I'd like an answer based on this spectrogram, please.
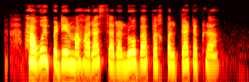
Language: Pashto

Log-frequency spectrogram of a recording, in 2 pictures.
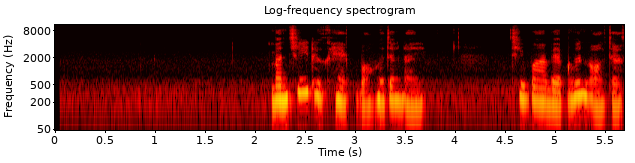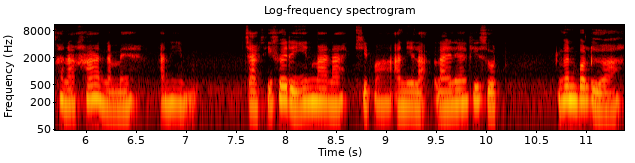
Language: Thai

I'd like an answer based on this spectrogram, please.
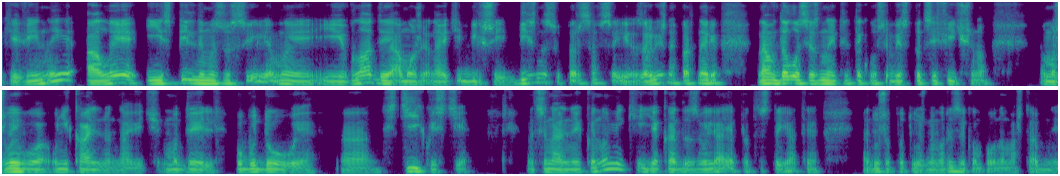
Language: Ukrainian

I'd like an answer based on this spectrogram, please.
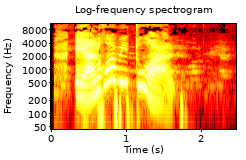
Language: Galician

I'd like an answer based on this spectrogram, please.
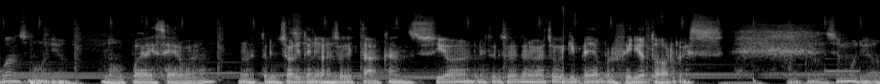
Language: Spanish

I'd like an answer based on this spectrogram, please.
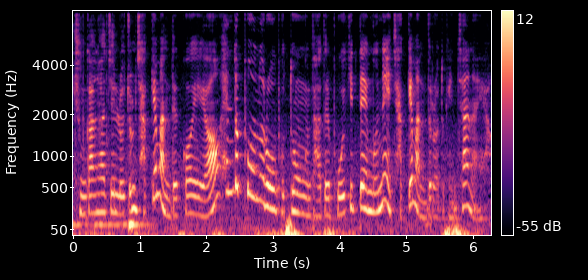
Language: Korean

